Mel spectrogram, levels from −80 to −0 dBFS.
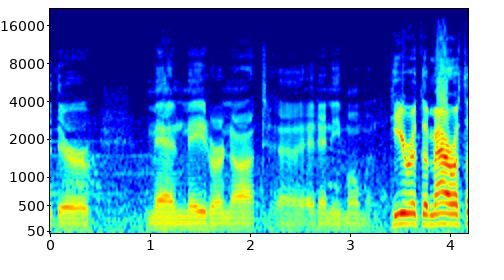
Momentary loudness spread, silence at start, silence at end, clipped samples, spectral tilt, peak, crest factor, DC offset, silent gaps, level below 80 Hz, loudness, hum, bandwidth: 21 LU; 0 s; 0 s; under 0.1%; -5 dB/octave; 0 dBFS; 18 dB; under 0.1%; none; -48 dBFS; -18 LUFS; none; 15.5 kHz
